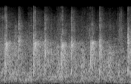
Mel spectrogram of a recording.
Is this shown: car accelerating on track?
no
